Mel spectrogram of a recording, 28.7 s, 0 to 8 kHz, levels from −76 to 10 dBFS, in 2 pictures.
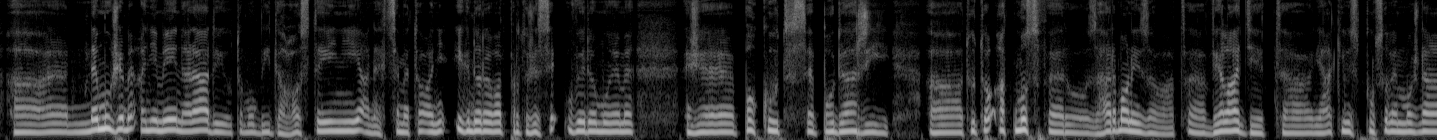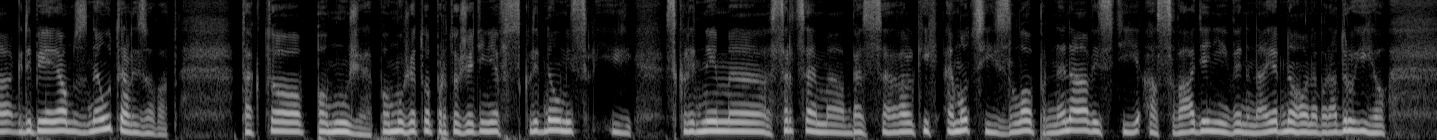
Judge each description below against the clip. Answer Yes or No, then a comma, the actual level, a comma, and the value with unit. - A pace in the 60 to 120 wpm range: Yes, slow, 115 wpm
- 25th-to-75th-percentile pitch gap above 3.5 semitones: No, narrow, 2.6 semitones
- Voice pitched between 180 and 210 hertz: Yes, high, 190 Hz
